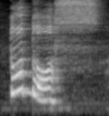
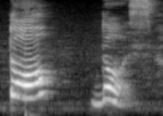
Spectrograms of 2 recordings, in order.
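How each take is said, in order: First: The stress is on the last syllable. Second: The stress is on the first syllable. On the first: The speaker calls it wrong. "Ou no dos" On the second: The speaker calls it right. "você imaginaria um acento no to"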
